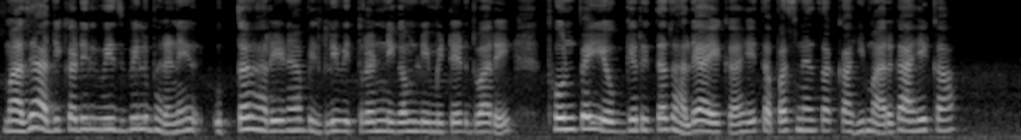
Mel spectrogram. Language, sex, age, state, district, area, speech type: Marathi, female, 45-60, Maharashtra, Kolhapur, urban, read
